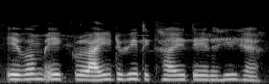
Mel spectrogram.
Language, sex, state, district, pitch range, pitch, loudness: Hindi, female, Jharkhand, Deoghar, 210-235 Hz, 225 Hz, -18 LUFS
